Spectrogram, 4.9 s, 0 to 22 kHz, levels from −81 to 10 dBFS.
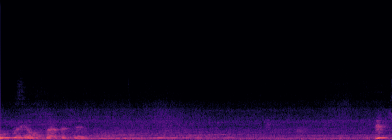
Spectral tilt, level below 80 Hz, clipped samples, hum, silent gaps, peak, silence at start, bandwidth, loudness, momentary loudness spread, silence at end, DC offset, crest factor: -6.5 dB/octave; -80 dBFS; under 0.1%; none; none; -8 dBFS; 0 s; 9 kHz; -32 LUFS; 17 LU; 0 s; under 0.1%; 22 dB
